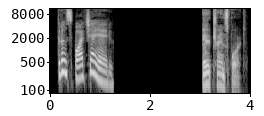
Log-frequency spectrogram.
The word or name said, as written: Transporte aereo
